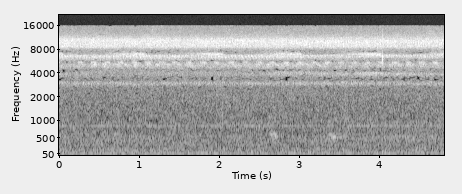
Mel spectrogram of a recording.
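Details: On a summer night in the countryside, crickets and forest bugs trill steadily together, a faint, constant high shimmer spread over layered pitch bands, with soft background hiss.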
